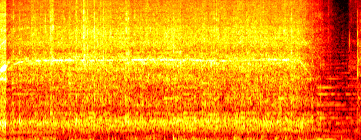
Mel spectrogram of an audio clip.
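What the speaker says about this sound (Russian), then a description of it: "И теперь еще раз все взбиваем." Steady mechanical whirr of an electric mixer beating apple pie batter made with rice flour, continuous and close for about five seconds before cutting off.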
